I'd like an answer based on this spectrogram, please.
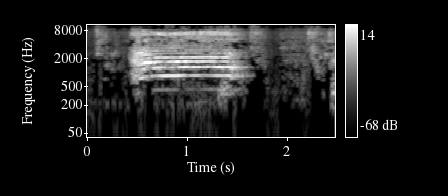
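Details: A cat in a box yowls indoors with one long, steady, strongly harmonic wail of about one second. Faint murmurs come before it and soft human sounds follow.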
